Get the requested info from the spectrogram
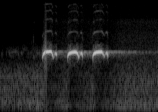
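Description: Tufted Titmouse song: three clear, high whistled notes, each slurring down slightly, repeated quickly with a ringing tone that lingers between them.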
